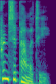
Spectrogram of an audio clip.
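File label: "principality", British English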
